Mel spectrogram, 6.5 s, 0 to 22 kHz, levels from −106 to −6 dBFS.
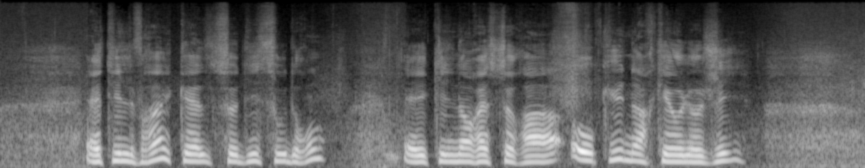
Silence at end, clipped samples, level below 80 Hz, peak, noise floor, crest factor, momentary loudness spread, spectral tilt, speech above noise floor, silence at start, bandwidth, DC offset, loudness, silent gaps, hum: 0 s; under 0.1%; -56 dBFS; -6 dBFS; -42 dBFS; 18 dB; 21 LU; -7.5 dB/octave; 20 dB; 0 s; 15 kHz; under 0.1%; -22 LUFS; none; none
